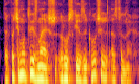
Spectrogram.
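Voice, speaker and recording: Middle-aged male host, husky voice, mid pitch, thoughtful unhurried questioner. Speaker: podcast host, father. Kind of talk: casual family conversation.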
